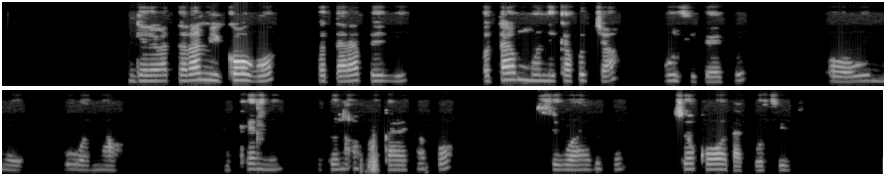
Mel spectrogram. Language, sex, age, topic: Oshiwambo, female, 18-24, agriculture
